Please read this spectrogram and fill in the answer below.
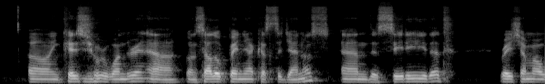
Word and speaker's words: Gonzalo Peña-Castellanos: So yes, for the correct, in case you were wondering, Gonzalo Peña-Castellanos, and the city that Reshama was pronouncing is Bucaramanga, which is my hometown, and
